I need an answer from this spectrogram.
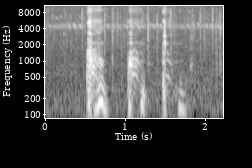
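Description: A few rough, hoarse coughs from a person outdoors at night after smoke from a burning tent, coming in short uneven bursts with brief pauses between them.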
